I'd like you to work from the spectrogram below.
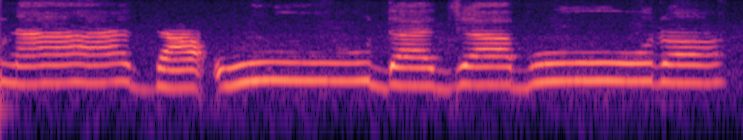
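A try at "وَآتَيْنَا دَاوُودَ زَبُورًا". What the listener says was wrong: এখন আবার আরেকটা ছেড়ে দিছে দা, দা টান দেয় নাই না। হ্যাঁ, দা টান হবে, দা একালিপ টান, উ একালিপ টান, দা উ, দা জাবুর, ওয়া আতাইনা দাউদ জাবুর।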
